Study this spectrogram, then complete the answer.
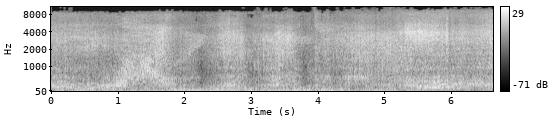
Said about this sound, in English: The loud scraping and crunching sound of a snowboard was unsettling for some skiers.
